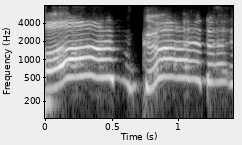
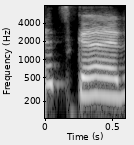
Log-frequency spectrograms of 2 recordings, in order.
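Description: First: Much higher, louder delighted "Oh, it's good"; high, loud thrilled gush. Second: Said in the usual way. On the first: Real, not acted. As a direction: squeal with delight. Gushing over favourite scene.

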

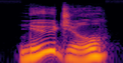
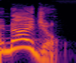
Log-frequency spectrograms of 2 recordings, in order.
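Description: First: "Nigel" as NOO-jul; deliberate mispronunciation. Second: "Nigel" as NYE-jul, high then falling; usual pronunciation. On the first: Giving an absurd counterexample, "Nigel" as NOO-jul. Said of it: "we don't say, for example". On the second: Proving his point, "Nigel" as a high, emphatic NYE-jul. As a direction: say "Nigel" with a long i, pitched high. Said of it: "We say Nigel". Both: Shown as a demonstration.

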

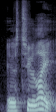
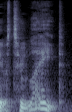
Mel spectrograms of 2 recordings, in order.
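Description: First: Said in the usual way. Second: Hushed. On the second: Shown as a demonstration. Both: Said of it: "repeated line".

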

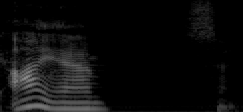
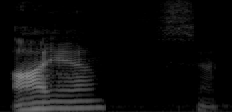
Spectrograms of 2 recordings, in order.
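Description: First: Said in the usual way. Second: Slow, each word drawn out; slow declaration. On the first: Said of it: "But you, you say". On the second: Shown as a demonstration. Pastor leading the congregation in repeating it, slowly. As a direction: say it slowly with weight. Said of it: "Can you say it with me right now?".

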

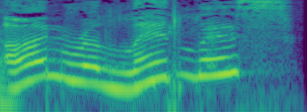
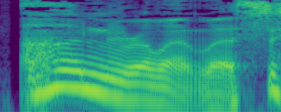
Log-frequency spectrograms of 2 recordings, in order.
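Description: First: Drawn-out, much higher, disbelieving question; Unrelentless? stretched slow with a high rising question tune; incredulous echo. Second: Unrelentless. slow and level, savoured deadpan; Unrelentless. said slowly with a steady, plain tune; flat confirmation. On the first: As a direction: repeat the made-up word in mock disbelief. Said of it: "why is he so unrelentless". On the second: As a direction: answer by drawing out the word, dead serious. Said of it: "That's a lyric in this song". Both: Acted.

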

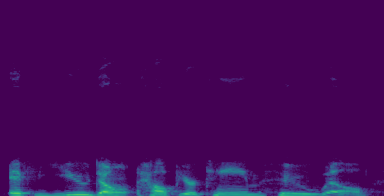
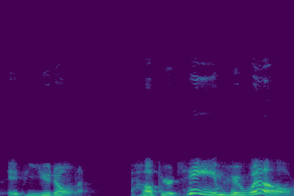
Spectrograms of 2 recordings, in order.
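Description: First: Said in the usual way. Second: Louder, higher push on "help your team"; emphatic repeat. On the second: Shown as a demonstration. Urging women to back their team, emphatic with "team" and "will" punched. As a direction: drive "team, who will" up and loud. Repeats maxim with more force.

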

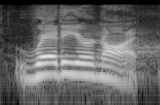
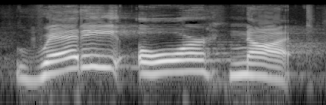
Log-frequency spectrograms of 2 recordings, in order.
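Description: First: Said in the usual way. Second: Slow and emphatic. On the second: Shown as a demonstration. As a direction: stretch Ready or Not slowly. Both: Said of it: "this is the title for today".

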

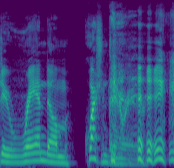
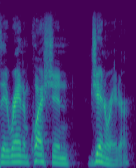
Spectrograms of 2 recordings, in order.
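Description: First: RANDOM set apart, then "question generator" as one unit; group it as random / question generator; break after RANDOM. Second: "random question" as one unit, then GENERATOR set apart; group it as random question / generator; break before GENERATOR. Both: Shown as a demonstration. Contrasts two groupings of the phrase.

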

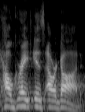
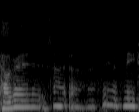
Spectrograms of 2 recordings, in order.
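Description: First: Said in the usual way. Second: Much softer, distant, going through the motions; "How great is our God" muttered softly without conviction; half-hearted mumble. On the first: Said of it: "So we sing things like". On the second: Shown as a demonstration. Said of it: "we start 'em like".

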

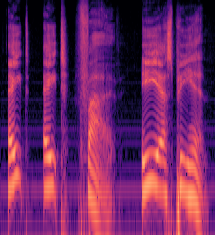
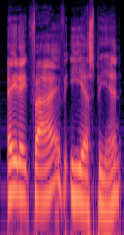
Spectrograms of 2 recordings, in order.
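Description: First: Digit by digit, with gaps; very deliberate radio read-out of the number; slow repeat. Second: Said in the usual way. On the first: Real, not acted. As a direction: spell it out slowly for note-takers.

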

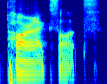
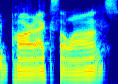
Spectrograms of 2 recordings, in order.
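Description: First: "par excellence" in plain English, ending like "lence"; anglicized pronunciation. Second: "par excellence" with a French-sounding -ahnts ending; French-style pronunciation. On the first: Author insists on own way, English pronunciation. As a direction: say "excellence" as the ordinary English word. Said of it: "but I say par excellence". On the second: Author mimics how the cucks say it, mock-French pronunciation. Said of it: "how those cucks want you to say". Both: Shown as a demonstration.

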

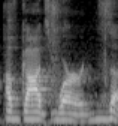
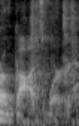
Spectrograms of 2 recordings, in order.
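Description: First: "words" drawn out with a stressed final s; stress on plural WORDS. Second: Said in the usual way. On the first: Shown as a demonstration. Preacher corrects himself to the plural, "words" drawn out. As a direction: stretch "words" slowly to bring out the plural.

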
